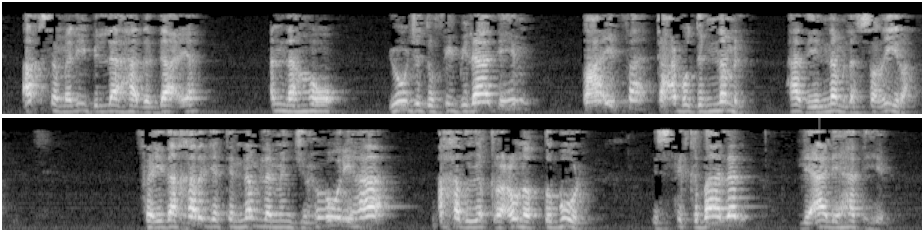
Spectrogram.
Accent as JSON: {"language": "Arabic", "country": "Morocco", "said": "في بلادنا المغرب"}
